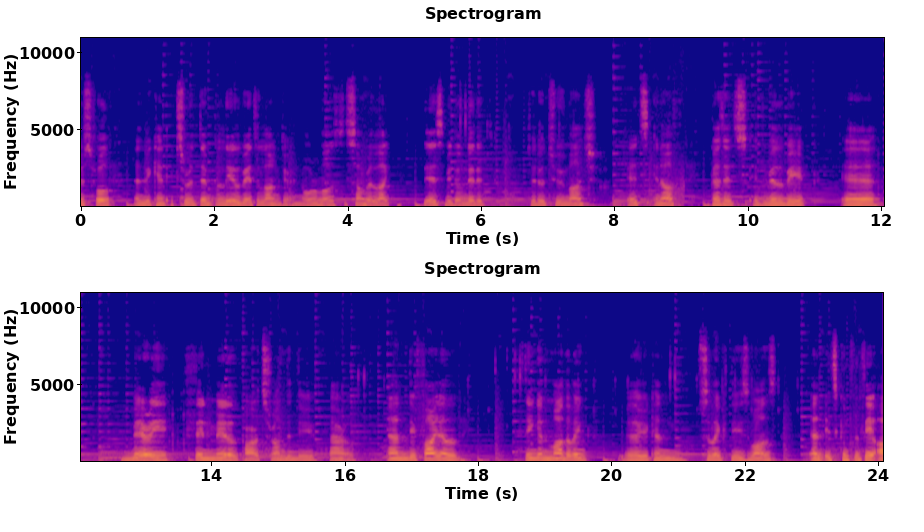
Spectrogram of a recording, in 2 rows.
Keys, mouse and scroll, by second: 5.7 shift+click, 6.1 middle click, 7.3-10.7 middle drag, 15.3 Tab, 15.6-17.1 middle drag, 17.1 Tab, 18.5 click, 19.0-20.0 middle drag, 21.3 middle click, 21.8 middle click, 22.5-24.0 middle drag.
